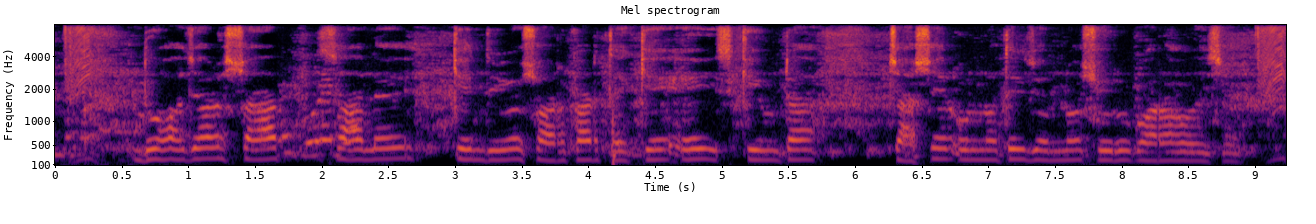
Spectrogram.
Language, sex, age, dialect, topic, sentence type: Bengali, male, 18-24, Standard Colloquial, agriculture, statement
